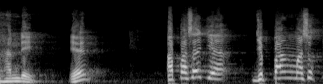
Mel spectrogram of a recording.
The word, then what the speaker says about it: Hyundai: Ya, ya Hyundai saya tahu bahasanya dibacanya Hande.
